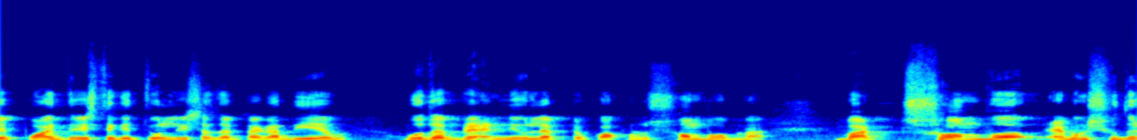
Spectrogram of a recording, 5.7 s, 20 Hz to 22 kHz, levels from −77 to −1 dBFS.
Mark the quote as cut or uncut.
uncut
